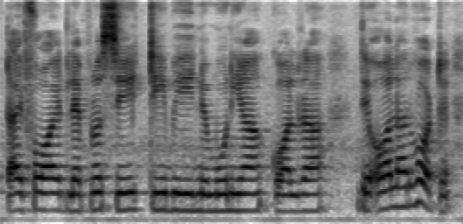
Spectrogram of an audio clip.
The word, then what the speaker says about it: pneumonia: Then the pneumonia. It is starting with P, but when we pronounce, then this P is silent and we use the term, we pronounce it how? Pneumonia.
